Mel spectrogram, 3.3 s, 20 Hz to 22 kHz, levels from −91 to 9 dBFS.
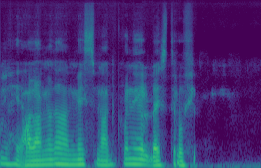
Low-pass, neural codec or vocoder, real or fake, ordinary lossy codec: none; codec, 44.1 kHz, 2.6 kbps, SNAC; fake; none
